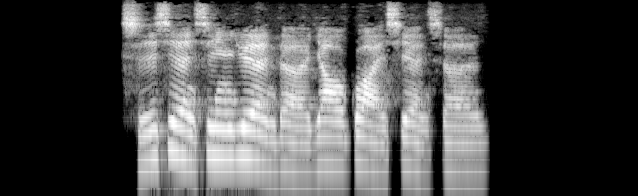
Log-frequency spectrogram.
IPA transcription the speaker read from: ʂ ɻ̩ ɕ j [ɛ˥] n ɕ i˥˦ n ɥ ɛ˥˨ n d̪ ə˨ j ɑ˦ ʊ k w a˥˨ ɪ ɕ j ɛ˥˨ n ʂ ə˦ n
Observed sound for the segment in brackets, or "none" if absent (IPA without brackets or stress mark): ɛ˥˨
